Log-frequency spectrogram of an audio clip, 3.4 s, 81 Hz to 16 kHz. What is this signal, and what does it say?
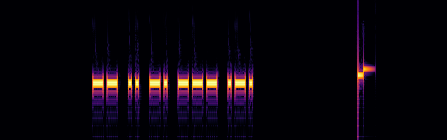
Morse code, heard as a keyed tone, about 46 wpm, 700 Hz. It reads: MINOR
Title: Sentences from Top 1500 Words - New Word Drill - 45wpm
